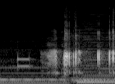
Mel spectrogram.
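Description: Keypad tones as a telephone number is dialed, heard as a few short, bright beeps in quick succession after a steady low hum. The beeps are clear and fairly loud, with no talk.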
